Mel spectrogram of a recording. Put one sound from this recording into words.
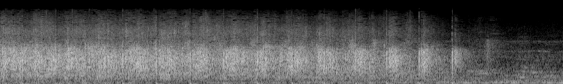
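A crowd applauds in a room.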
